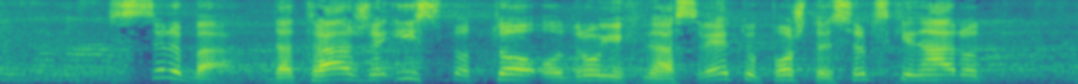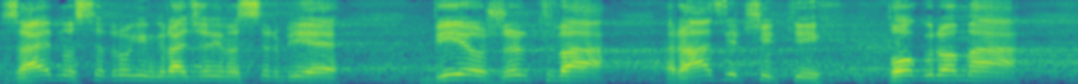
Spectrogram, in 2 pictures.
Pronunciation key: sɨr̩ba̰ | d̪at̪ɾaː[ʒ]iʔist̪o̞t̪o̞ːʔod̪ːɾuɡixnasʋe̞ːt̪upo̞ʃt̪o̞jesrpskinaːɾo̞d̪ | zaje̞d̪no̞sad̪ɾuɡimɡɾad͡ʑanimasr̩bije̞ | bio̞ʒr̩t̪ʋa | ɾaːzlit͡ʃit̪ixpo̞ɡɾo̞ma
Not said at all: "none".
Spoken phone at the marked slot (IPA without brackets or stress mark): ʒ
